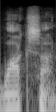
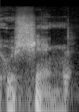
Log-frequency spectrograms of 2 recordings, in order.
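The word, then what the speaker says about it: Wouxun: And by the way, I know I pronounced Waxon wrong. I know it's really Oxing.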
